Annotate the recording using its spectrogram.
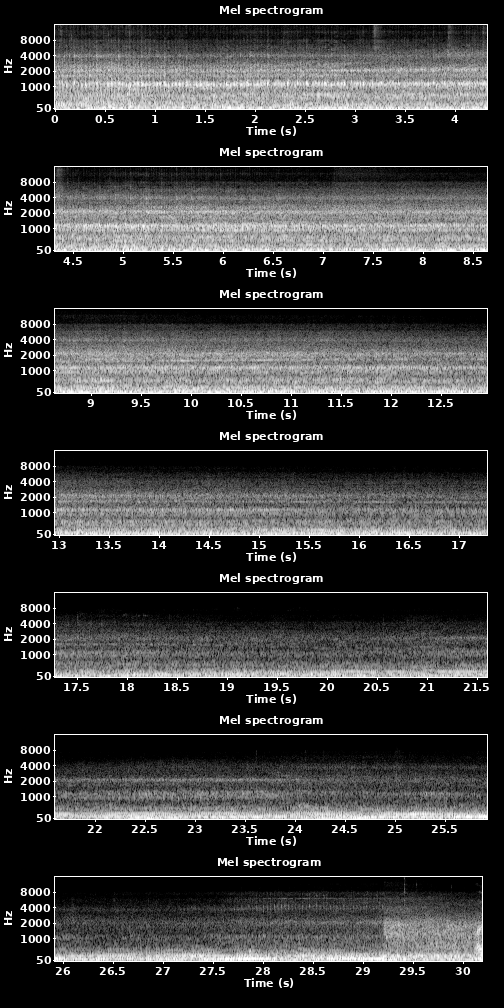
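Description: Diesel engine of a coach moving slowly away, a steady engine sound with a whine on top that fades over the first half. A lower engine drone with a slowly shifting pitch carries on after that.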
